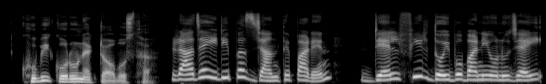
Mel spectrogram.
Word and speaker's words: Oedipus: নামের উচ্চারণটা অনেকেই ওইডি পাস করে থাকেন। কিন্তু আসলে এটি হবে ইডিপাস।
